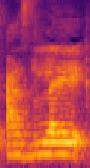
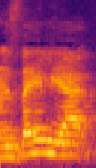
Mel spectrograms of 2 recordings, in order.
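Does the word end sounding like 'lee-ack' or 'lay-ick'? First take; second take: lay-ick; lee-ack. First: The word ends sounding like 'lay-ick'. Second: The word ends sounding like 'lee-ack'. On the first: The speaker calls it right. "it's azelaic acid is how you say it" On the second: The speaker calls it wrong. "I think I was calling it azeliac"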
